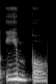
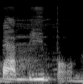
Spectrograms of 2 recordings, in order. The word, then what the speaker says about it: Igbo: It's like B, like GB together. B. Oh, Igbo. Igbo, like a hard B.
